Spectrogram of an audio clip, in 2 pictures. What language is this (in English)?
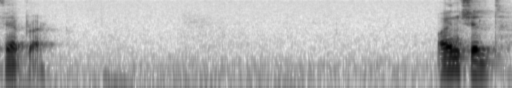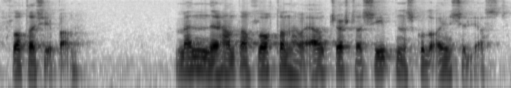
Faroese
